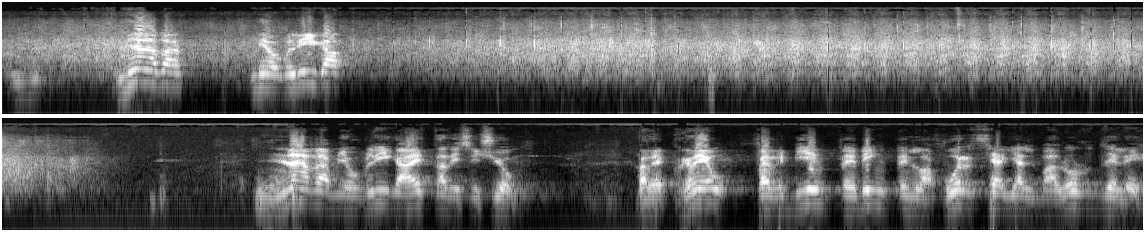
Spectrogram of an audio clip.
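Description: An elderly man speaks slowly into a microphone in a large hall.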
